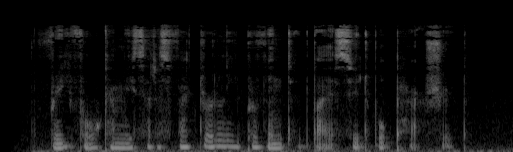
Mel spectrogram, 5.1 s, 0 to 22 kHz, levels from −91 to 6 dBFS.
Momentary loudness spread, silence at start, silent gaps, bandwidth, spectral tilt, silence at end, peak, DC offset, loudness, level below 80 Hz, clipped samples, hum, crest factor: 13 LU; 0.3 s; none; 11.5 kHz; -3.5 dB/octave; 0 s; -26 dBFS; under 0.1%; -45 LUFS; -66 dBFS; under 0.1%; none; 22 dB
